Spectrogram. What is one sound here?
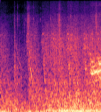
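Laser gunfire crackles in quick bursts.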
